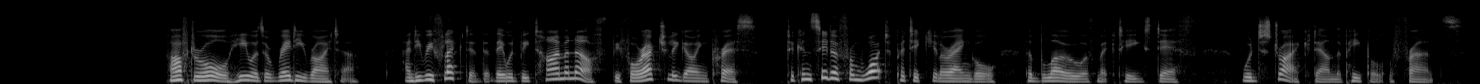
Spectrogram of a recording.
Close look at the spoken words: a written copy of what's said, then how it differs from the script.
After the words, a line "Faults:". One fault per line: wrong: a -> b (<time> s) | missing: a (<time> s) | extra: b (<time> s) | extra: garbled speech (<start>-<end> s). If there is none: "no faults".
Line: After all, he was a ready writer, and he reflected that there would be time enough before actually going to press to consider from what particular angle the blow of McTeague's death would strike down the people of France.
After all, he was a ready writer, and he reflected that there would be time enough before actually going press to consider from what particular angle the blow of McTeague's death would strike down the people of France.
Faults:
missing: to (7.1 s)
